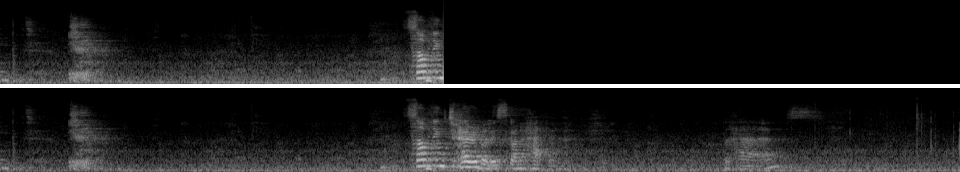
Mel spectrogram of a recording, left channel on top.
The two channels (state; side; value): drops out; left; at 4.5 s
